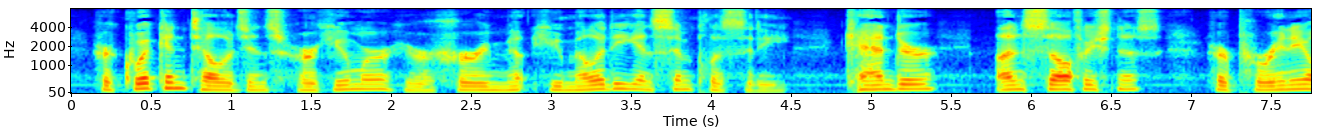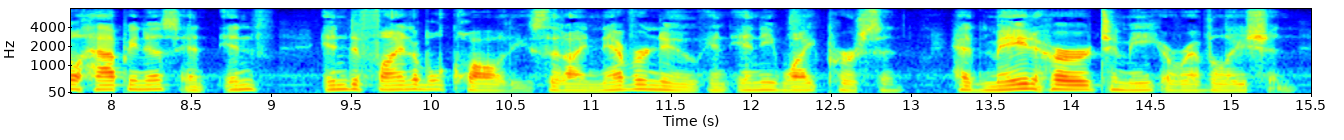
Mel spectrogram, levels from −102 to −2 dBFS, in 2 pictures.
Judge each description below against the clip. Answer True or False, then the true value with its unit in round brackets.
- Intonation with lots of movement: False (4.4 semitones)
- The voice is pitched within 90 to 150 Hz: True (140 Hz)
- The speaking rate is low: True (130 wpm)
